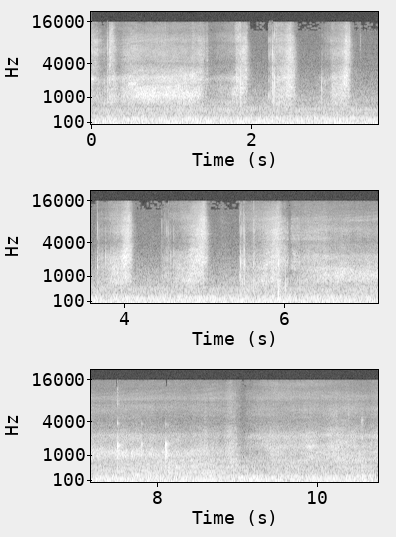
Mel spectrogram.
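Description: Long fingernails on both hands rub and tap the glossy paper of a photo book page, making soft, bright, papery swishes in quick bursts during the first six seconds. The rest is quieter rubbing over a low, steady background hum, with a couple of sharp nail taps around the eighth second.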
